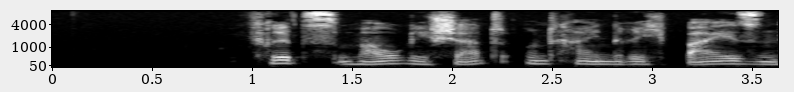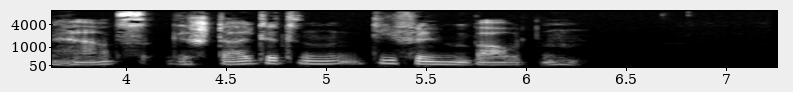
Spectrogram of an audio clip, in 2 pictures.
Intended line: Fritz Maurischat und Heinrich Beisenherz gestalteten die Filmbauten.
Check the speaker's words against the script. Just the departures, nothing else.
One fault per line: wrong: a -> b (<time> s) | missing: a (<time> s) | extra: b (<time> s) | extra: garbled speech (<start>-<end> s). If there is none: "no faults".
no faults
